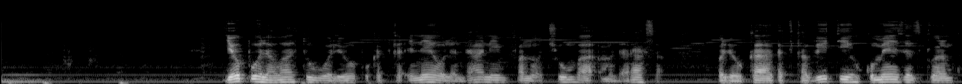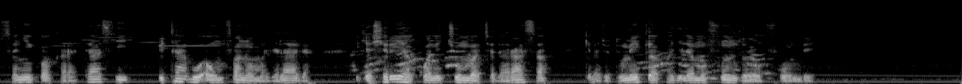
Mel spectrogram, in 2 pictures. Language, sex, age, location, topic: Swahili, male, 25-35, Dar es Salaam, education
